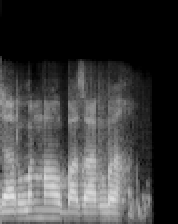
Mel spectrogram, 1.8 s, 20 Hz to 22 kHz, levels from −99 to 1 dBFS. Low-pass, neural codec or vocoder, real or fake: 7.2 kHz; codec, 16 kHz, 2 kbps, X-Codec, HuBERT features, trained on general audio; fake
